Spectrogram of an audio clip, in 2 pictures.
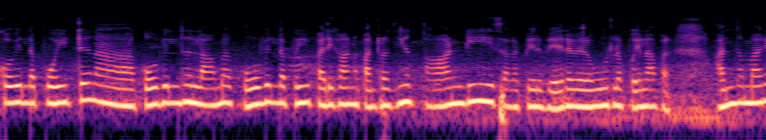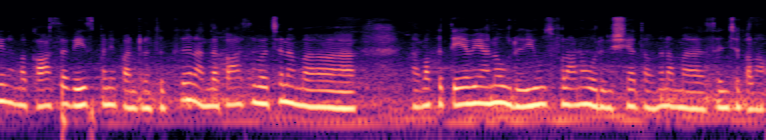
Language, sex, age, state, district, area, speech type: Tamil, female, 30-45, Tamil Nadu, Thanjavur, urban, spontaneous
